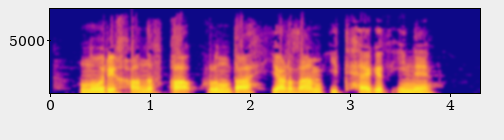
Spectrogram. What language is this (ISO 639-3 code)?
bak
